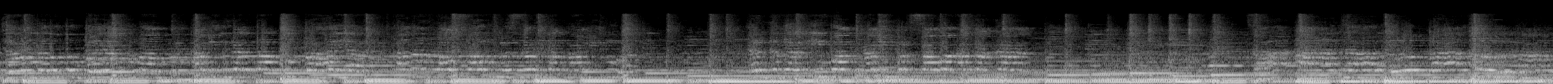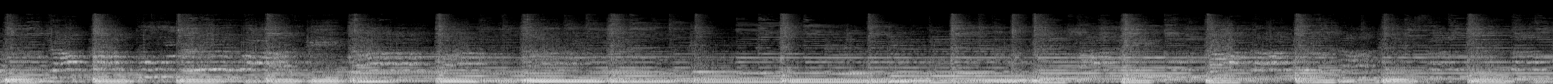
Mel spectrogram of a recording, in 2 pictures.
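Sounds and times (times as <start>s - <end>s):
person singing: 0.0s - 6.5s, 12.4s - 21.8s, 26.1s - 31.0s
band with guitar and bass: 0.0s - 31.0s
regular drum beat: 0.0s - 31.0s.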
